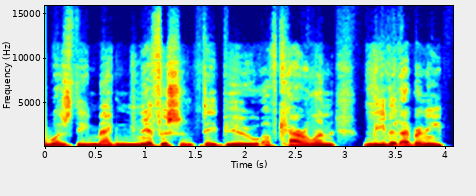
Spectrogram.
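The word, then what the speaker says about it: Karoline Leavitt: the magnificent debut of Carolyn L it I believe she pronounces her name Carolyn lit who is the youngest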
